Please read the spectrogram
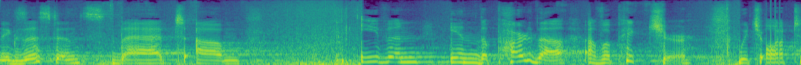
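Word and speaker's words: parda (پردہ): It's like the word people use in English, P-U-R-D-A-H, which they pronounce purda sometimes, but it's parda, it means being in a curtain or being behind a curtain.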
